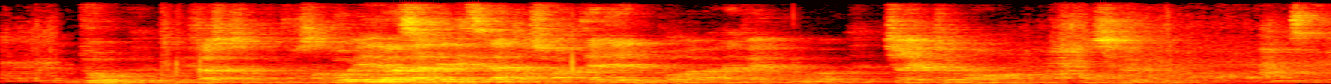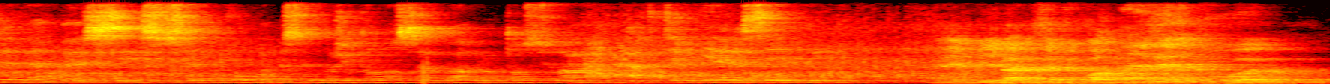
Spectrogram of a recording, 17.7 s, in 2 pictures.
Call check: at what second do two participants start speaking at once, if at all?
none

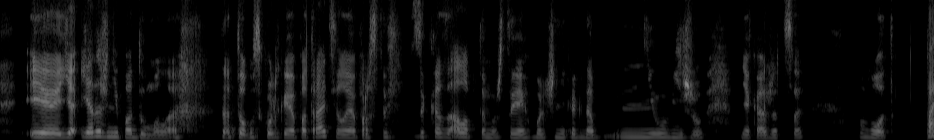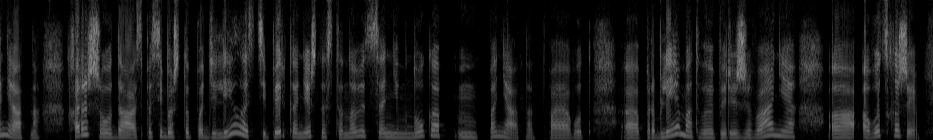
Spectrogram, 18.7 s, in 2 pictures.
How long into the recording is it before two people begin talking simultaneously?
none

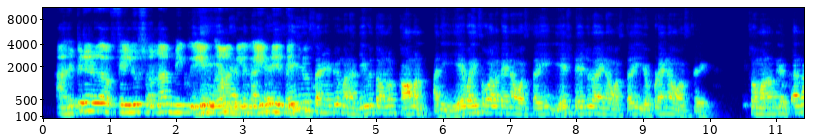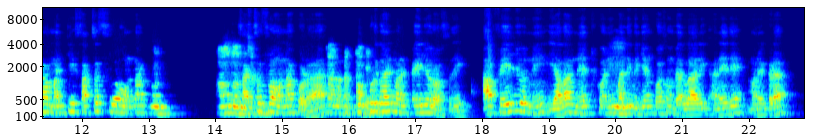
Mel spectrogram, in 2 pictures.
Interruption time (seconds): 2.3 s

